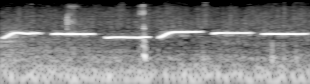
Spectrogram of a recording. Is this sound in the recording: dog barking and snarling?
no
